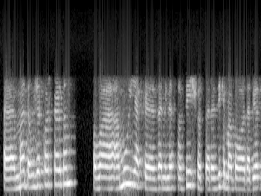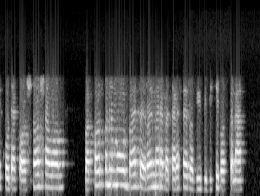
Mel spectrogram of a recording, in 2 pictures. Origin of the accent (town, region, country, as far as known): Kabul, Afghanistan; born or raised there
